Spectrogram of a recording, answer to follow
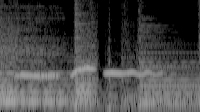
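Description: A man whistling a tune into a microphone, held notes that bend and waver in pitch, over acoustic guitar accompaniment.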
